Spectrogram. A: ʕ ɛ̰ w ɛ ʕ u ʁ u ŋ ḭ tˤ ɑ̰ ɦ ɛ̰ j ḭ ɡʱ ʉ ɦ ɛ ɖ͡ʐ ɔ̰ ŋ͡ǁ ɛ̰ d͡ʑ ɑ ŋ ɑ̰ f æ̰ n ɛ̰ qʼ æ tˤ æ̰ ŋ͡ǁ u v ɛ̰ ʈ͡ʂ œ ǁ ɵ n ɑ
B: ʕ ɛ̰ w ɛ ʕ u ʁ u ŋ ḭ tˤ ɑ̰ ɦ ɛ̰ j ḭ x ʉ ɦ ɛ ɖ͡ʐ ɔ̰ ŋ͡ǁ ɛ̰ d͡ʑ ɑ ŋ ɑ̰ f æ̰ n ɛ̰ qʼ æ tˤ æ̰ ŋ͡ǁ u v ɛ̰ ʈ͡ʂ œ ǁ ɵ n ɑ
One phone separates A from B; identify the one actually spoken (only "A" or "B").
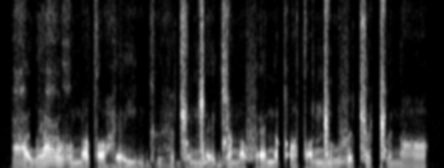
A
